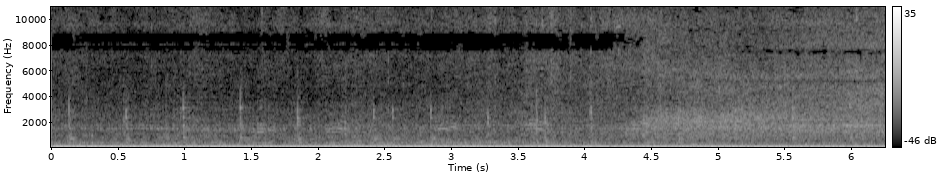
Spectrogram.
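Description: Steady low rumble of a Mitsubishi Pajero 4WD driving along soft beach sand, heard from inside the cabin.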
